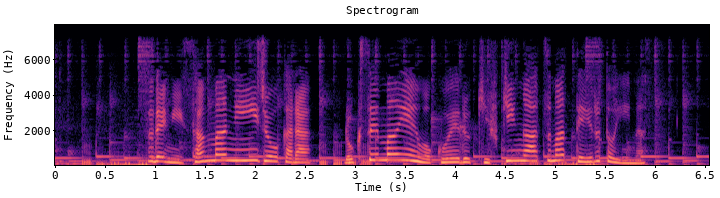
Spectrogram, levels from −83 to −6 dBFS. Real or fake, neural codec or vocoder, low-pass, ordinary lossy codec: real; none; 7.2 kHz; none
